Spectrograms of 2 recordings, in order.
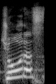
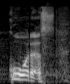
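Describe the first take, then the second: First: The word begins with a ch sound. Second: The word begins with a k sound. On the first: The speaker calls it wrong. "चोरस नहीं" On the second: The speaker calls it right.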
